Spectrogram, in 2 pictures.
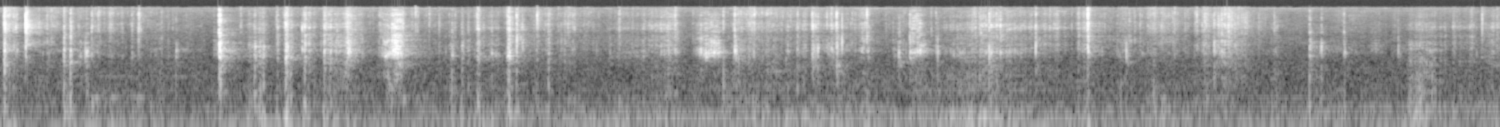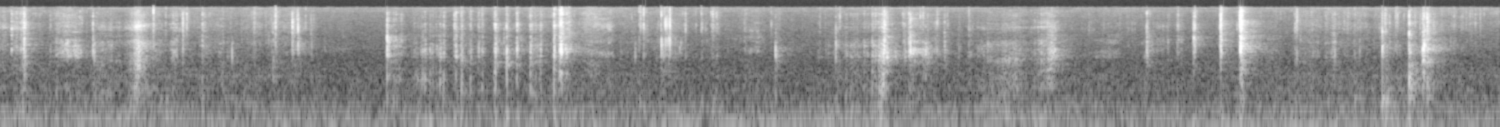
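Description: A thinned solid green bar soap held flat in the palm is scraped with a metal blade. Many quick, dry scraping crackles give bright, crisp rasps over a low rumble that runs throughout.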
